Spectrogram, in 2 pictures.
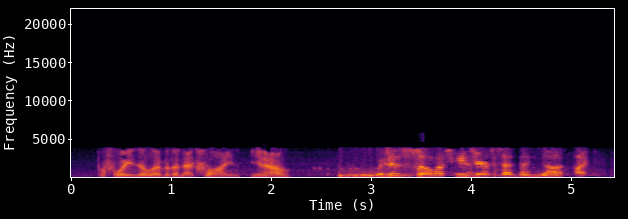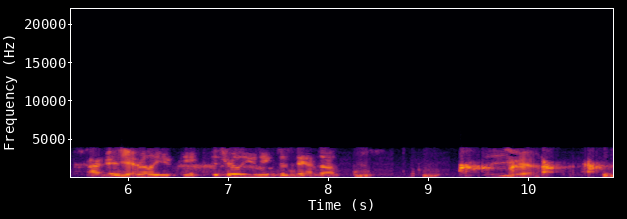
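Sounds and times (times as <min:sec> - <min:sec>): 
speech: 0:00.4 - 0:08.5, 0:09.7 - 0:10.2
dog whimpering: 0:08.3 - 0:10.8.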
